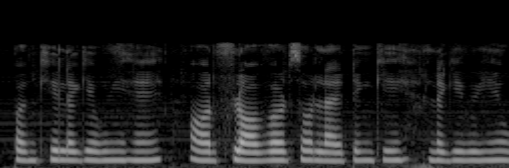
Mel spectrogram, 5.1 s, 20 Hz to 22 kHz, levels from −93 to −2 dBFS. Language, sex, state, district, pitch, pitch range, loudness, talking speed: Hindi, female, Bihar, East Champaran, 210 Hz, 210-215 Hz, -42 LUFS, 140 wpm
